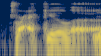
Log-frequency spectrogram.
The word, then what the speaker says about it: DRQLA: Dracula. Yeah, and that's spelled DRQLA. We put a little hipster twist on it.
